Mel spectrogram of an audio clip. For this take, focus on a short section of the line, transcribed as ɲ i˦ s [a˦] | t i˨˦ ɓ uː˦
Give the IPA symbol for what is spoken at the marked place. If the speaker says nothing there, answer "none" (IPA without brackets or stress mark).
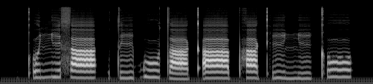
a˦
